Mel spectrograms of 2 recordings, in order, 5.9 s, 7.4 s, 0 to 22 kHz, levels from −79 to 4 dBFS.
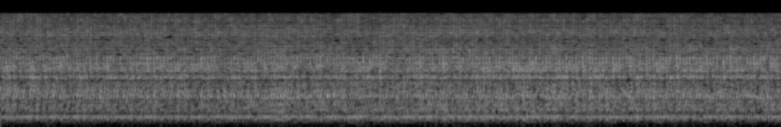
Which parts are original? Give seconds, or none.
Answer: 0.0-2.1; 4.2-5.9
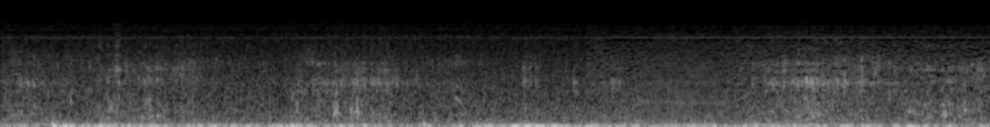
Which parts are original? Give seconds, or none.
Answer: 0.0-4.8; 5.5-7.4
